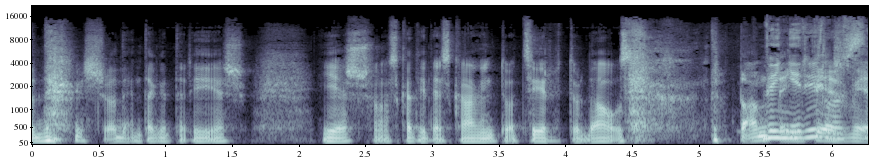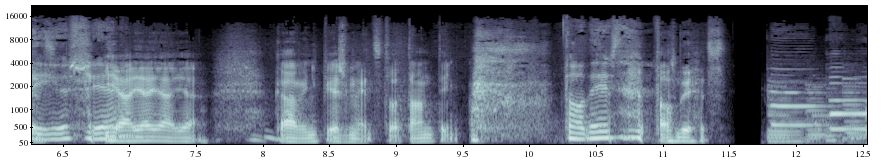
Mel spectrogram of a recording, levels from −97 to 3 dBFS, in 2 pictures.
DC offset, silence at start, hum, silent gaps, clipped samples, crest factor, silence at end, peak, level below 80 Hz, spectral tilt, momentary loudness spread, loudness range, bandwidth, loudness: under 0.1%; 0 s; none; 11.56-11.75 s; under 0.1%; 16 dB; 0 s; 0 dBFS; -44 dBFS; -4.5 dB/octave; 12 LU; 5 LU; 16.5 kHz; -16 LUFS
